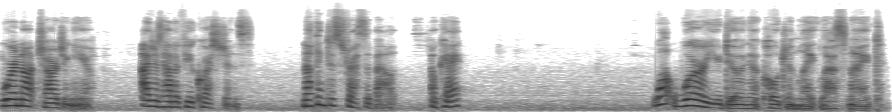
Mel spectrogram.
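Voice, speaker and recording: A woman playing a calm, probing FBI agent in a video game, with measured, businesslike questions. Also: fairly low pitch, a little hiss or hum. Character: calm, probing female FBI agent investigating cult murders. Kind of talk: naturalistic video game acting.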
